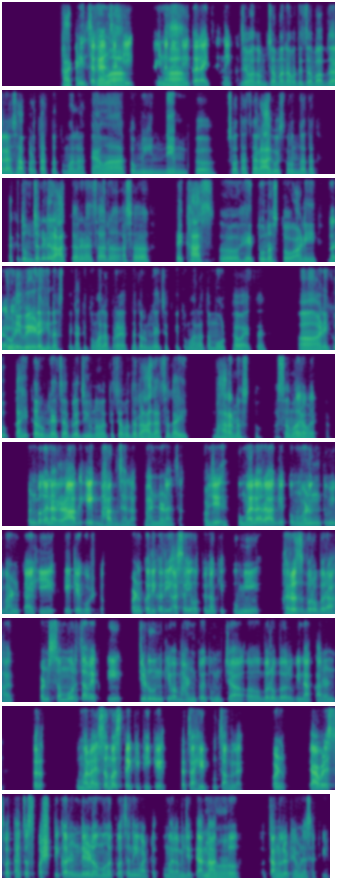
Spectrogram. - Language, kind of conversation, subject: Marathi, podcast, भांडणानंतर घरातलं नातं पुन्हा कसं मजबूत करतोस?
- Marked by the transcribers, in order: none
